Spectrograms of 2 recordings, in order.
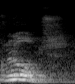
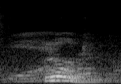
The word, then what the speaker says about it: cloth: ক্লথ আর ক্লোথস, এটা উচ্চারণ হয় ক্লথ, এটা ক্লোথ হয় না, ক্লথ।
